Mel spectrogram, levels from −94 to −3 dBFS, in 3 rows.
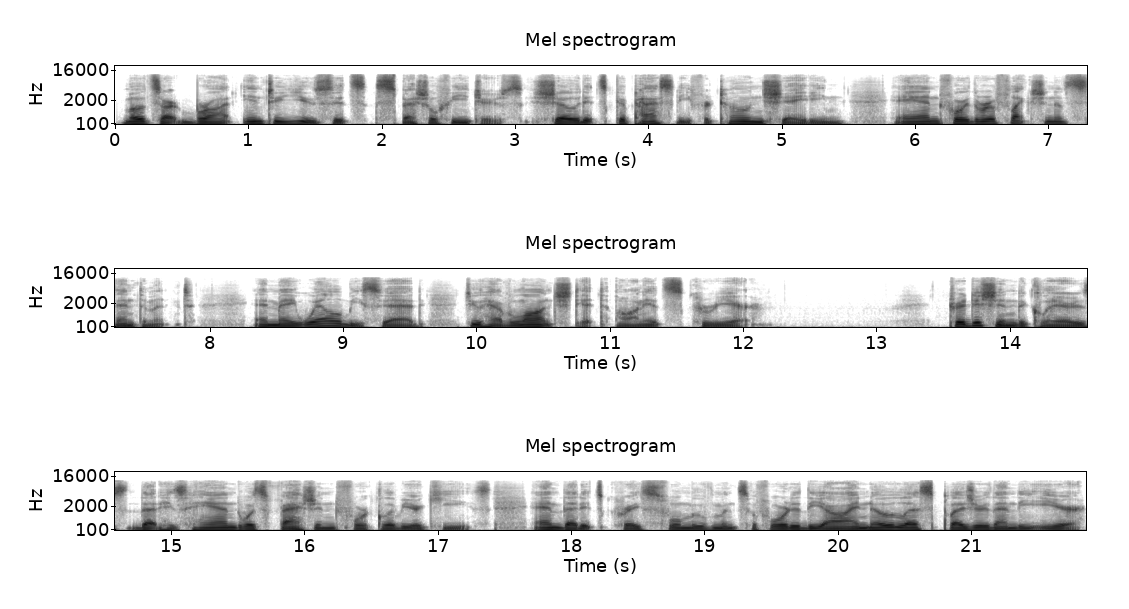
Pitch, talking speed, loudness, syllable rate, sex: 105 Hz, 150 wpm, -19 LUFS, 4.7 syllables/s, male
